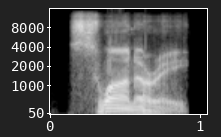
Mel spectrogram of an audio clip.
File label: "swannery", British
